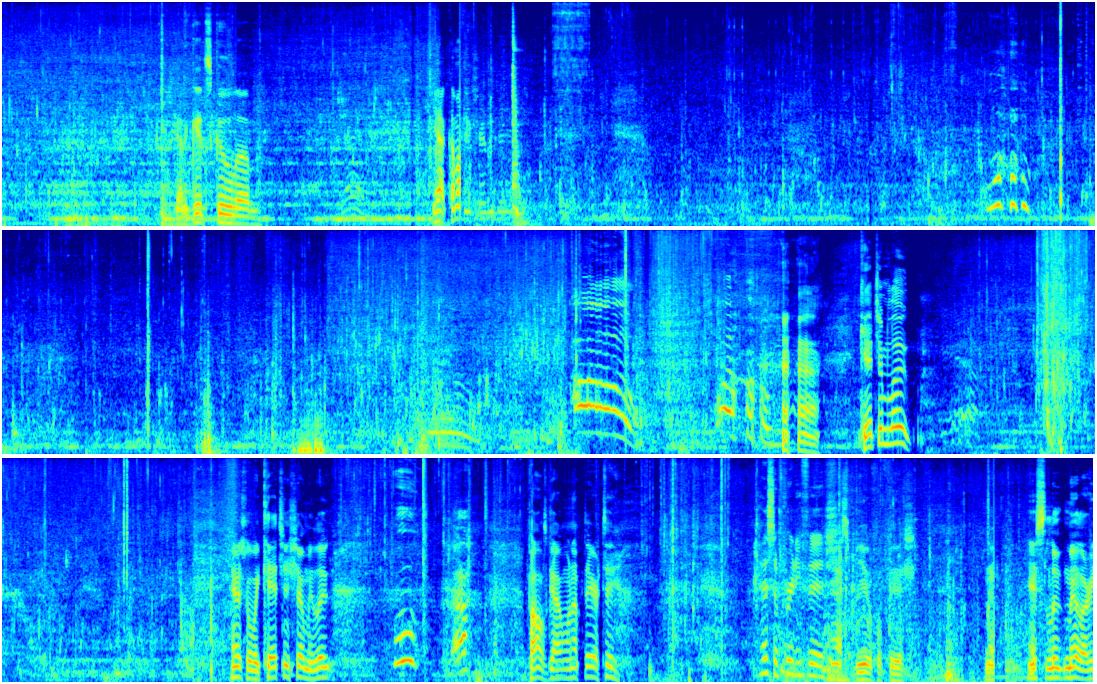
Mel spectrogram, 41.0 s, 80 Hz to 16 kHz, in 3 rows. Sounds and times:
Boat, Water vehicle: 0.0 - 40.9
Ocean: 0.0 - 40.9.

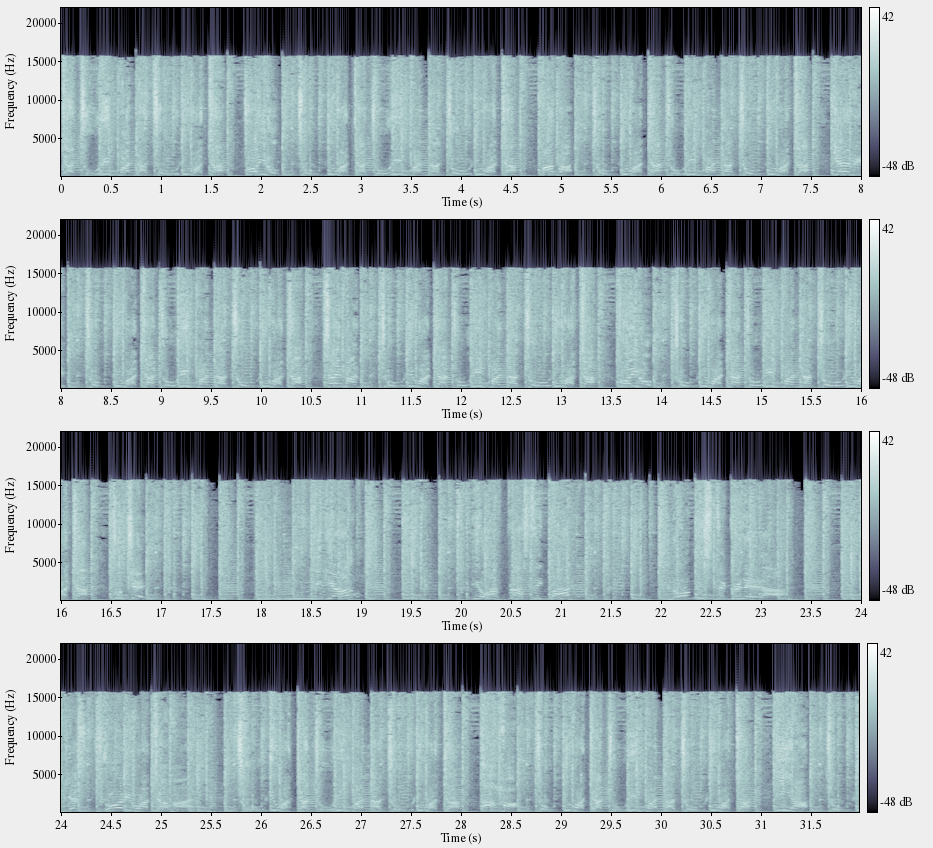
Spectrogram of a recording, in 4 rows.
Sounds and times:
Music: 0.0 - 31.9.

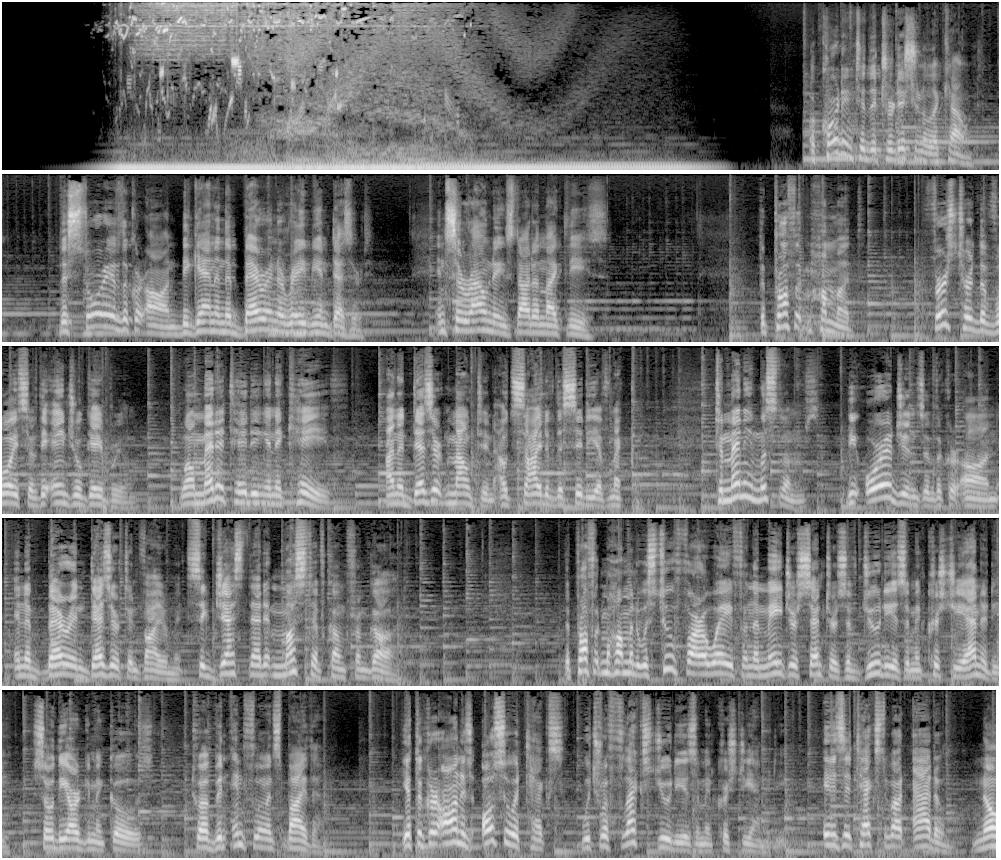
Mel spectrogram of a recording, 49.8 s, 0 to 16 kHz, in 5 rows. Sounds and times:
Music: 0.8 - 7.3, 7.9 - 49.8
Speech: 8.1 - 9.8, 10.6 - 13.6, 14.3 - 16.0, 17.6 - 18.5, 19.3 - 23.2, 23.8 - 26.4, 27.1 - 33.9, 35.6 - 43.1, 43.9 - 49.8.

